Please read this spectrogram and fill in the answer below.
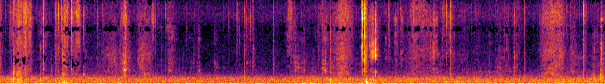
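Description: Scattered small snaps and crackles of dry birch twigs, with one sharper crack about five and a half seconds in, over a low steady rumble.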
